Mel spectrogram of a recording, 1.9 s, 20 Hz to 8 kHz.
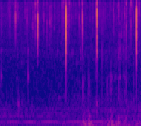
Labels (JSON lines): {"label": "anthrophony, boat engine", "recorder": "SoundTrap 300"}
